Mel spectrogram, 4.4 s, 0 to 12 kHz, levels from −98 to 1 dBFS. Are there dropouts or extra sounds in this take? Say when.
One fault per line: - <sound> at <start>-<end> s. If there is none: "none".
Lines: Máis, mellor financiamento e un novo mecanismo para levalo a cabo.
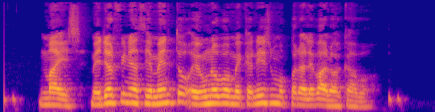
none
